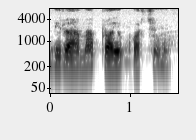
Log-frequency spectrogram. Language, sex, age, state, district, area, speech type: Nepali, female, 45-60, West Bengal, Darjeeling, rural, spontaneous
